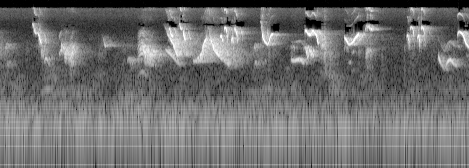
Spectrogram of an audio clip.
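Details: Kept pintón European goldfinch pouring out bursts of bright, twittering notes and short downslurred chips, separated by tiny gaps, over a quiet low hum.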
